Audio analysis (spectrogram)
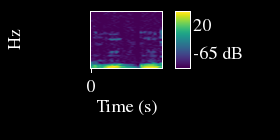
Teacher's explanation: அதுக்கப்புறம் உ உ இது ரெண்டுமே பார்த்தோம்னா உதடை வந்து நம்ம குவிக்கும்போது உருவாகிற எழுத்து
